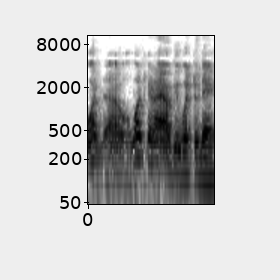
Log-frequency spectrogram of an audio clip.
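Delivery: put-on Indian accent.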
